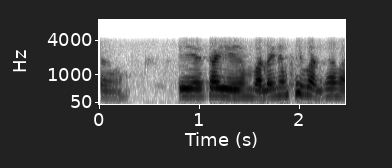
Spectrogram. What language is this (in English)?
Bodo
